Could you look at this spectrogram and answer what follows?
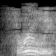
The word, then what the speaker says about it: throughly: T-H-R-O-U-G-H-L-Y. Is that, did I just spell that right? I think I did. Truly furnished. I've probably told you this before, but I'm going to tell it to you again. It sounds very much like thoroughly, and that's what your new versions are going to say.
